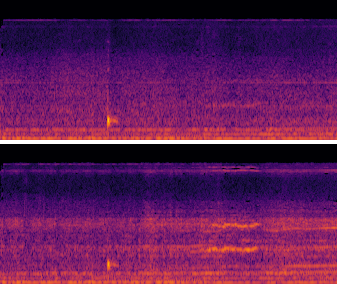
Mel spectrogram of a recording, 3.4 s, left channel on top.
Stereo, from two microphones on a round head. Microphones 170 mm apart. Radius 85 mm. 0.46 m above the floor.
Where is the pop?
65° left (ahead or behind).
